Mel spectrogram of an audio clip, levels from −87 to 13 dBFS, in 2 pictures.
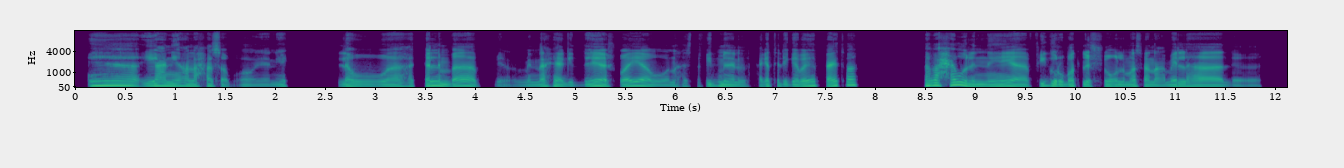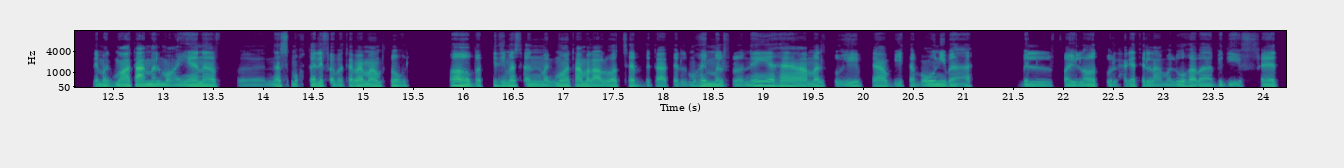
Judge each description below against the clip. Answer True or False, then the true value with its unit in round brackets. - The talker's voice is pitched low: True (105 Hz)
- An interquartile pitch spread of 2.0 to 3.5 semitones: False (3.9 semitones)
